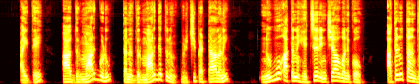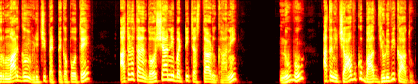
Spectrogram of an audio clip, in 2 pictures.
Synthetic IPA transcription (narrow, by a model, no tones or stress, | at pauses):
ɐjit̪e̞ː | aːd̪uɾmaːɾɡuɽu | t̪ɐnɐd̪uɾmaːɾɡɐt̪unuʋiɽit͡ʃipɛʈːaːlɐni | nuʋːuʔɐt̪ɐnːuɦɛt͡ʃːɐɾiɲt͡ʃaːwɐnuko̞ː | ɐt̪ɐɽut̪ɐnɐd̪uɾmaːɾɡɐmʋiɽit͡ʃipɛʈːɐkɐpo̞ːt̪e̞ː | ɐt̪ɐɽut̪ɐnɐd̪ɔːʃaːnːibɐʈːit͡ʃɛs̬t̪aːɽuɡaːniː | nuʋːu | ɐt̪ɐnit͡ʃaːwukubaːd̪ʱjuɽuʋikaːd̪u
